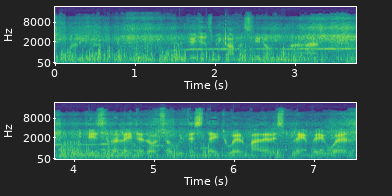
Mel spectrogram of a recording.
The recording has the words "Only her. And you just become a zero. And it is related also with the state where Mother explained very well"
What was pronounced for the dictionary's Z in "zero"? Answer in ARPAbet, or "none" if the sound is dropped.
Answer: S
